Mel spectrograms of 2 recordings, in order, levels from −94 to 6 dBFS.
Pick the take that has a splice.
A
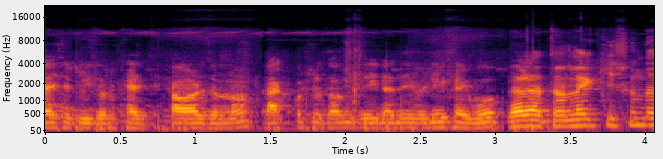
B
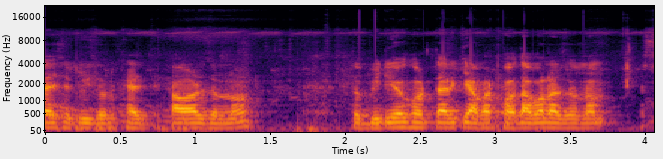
A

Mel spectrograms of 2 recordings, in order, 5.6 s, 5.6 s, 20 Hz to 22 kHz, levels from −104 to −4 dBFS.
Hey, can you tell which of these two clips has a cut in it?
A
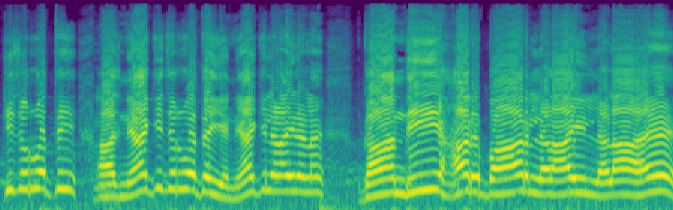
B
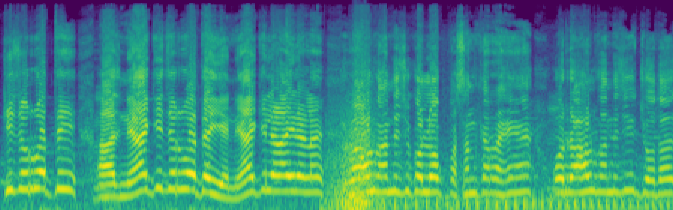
B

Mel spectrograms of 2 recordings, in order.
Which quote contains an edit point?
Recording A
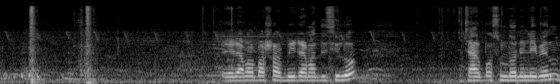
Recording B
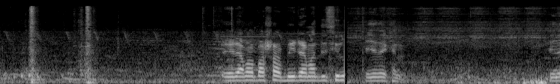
B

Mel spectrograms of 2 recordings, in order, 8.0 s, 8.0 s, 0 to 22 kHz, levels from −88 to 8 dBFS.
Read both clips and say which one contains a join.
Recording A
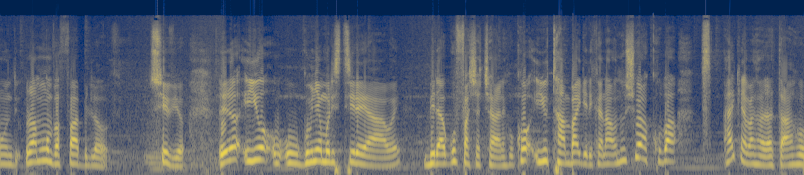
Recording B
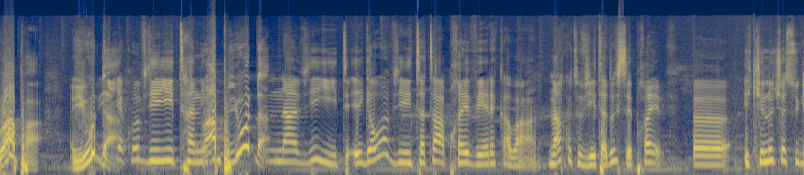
B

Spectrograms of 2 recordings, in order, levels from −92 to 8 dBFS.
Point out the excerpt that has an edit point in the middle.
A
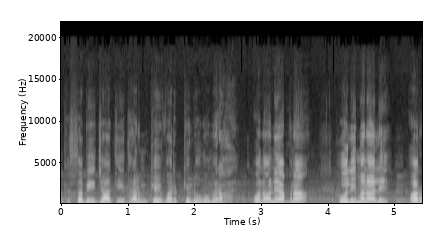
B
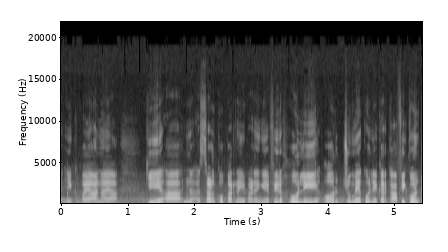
A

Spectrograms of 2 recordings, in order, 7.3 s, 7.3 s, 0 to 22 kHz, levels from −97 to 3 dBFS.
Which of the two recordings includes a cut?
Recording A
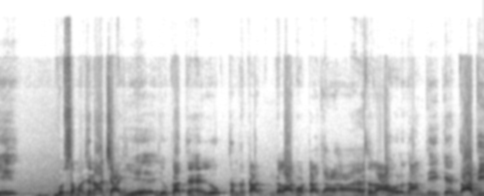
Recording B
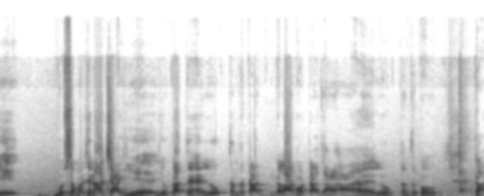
A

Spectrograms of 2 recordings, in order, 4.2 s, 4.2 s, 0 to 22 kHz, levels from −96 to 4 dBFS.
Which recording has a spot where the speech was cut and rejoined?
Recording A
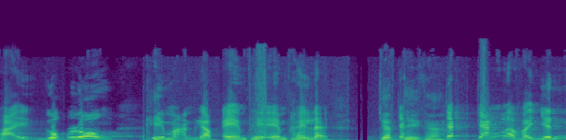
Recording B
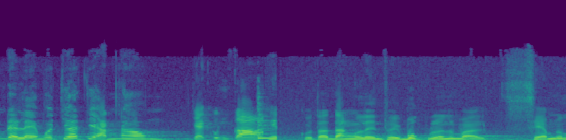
B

